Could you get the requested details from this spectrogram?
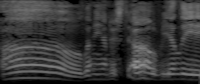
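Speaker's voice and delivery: put-on condescending, talking-down baby talk with drawn-out "oh". Demonstrating how some people address wheelchair users, in condescending baby talk. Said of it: "like talking to them like they're in third grade".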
